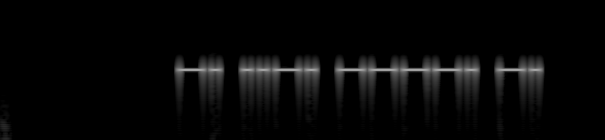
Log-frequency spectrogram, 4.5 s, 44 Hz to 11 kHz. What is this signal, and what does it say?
Morse code, heard as a keyed tone, about 20 wpm, 700 Hz. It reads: NF9N
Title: USA Call Signs - 4 Characters - 3x Character Spacing - 20wpm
